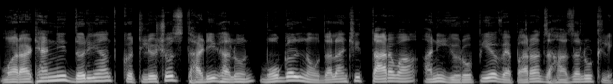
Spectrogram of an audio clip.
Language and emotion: Goan Konkani, neutral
